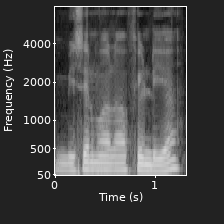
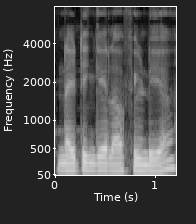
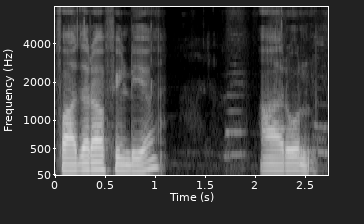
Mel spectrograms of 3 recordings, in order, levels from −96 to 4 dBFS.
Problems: none marked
